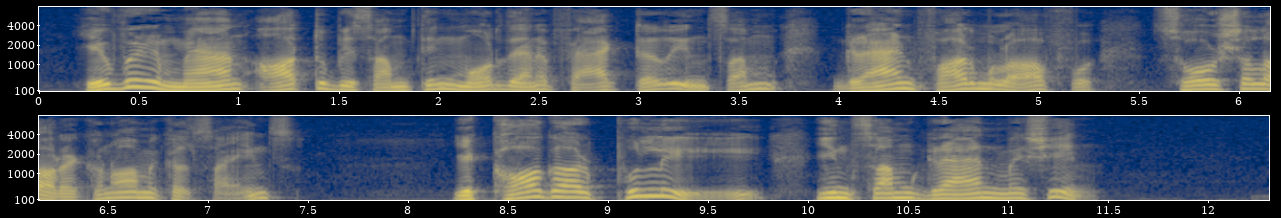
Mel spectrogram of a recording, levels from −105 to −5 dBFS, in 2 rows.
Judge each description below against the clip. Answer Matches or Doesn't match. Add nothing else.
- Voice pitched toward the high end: Doesn't match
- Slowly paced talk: Matches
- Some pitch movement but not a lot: Doesn't match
